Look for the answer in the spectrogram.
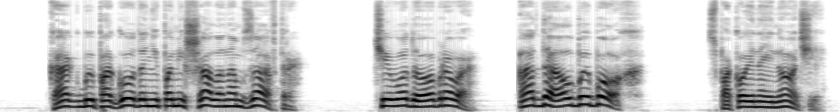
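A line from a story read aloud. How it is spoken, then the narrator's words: Shout. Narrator (Russian): фон Корен крикнул ему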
